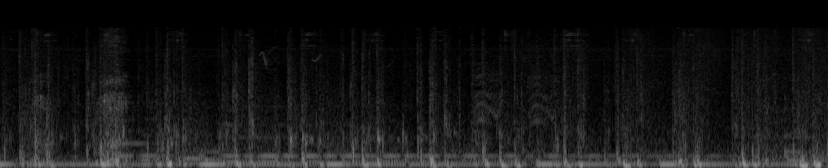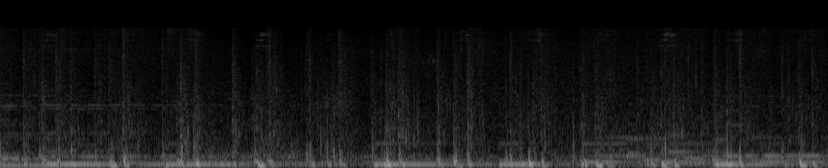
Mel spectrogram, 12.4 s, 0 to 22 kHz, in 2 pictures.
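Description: Horses gallop through a canyon in the western game Red Dead Redemption 2, their hooves clip-clopping in a brisk, continuous rhythm with occasional neighs, close and steady throughout.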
